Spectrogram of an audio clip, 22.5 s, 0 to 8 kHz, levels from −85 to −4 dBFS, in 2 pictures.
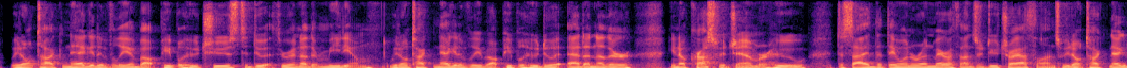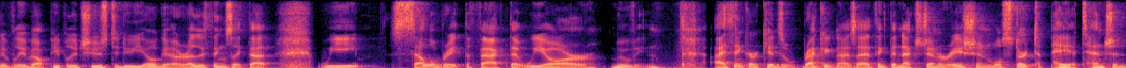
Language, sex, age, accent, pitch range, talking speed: English, male, 20-39, American, 90-110 Hz, 220 wpm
